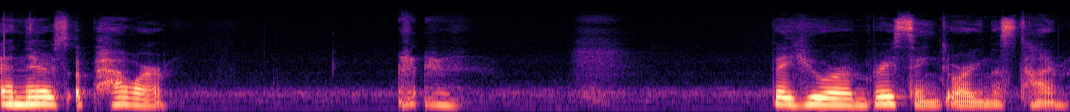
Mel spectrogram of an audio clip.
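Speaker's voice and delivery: choked-up voice catching with emotion. Describing the Wheel of Fortune to listeners, the speaker goes on, choked up. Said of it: "I'm getting so choked up about it".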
